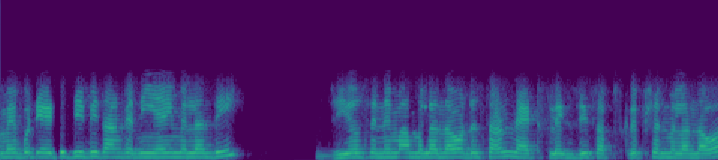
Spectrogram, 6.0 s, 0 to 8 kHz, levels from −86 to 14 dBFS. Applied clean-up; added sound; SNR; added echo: none; none; none; none.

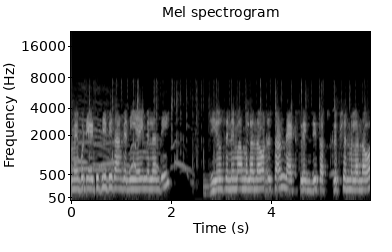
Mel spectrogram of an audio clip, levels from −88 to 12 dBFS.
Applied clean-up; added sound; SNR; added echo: classical method Wiener filter.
